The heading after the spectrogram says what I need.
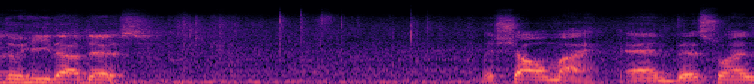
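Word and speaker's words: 烧卖: It's called Shu Mai, but it's in Mandarin it's called Xiao Mai.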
